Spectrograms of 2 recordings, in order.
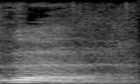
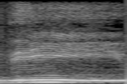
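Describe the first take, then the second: First: The vowel is a short uh sound. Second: The vowel is a long ee sound. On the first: It is ordinary everyday speech. "with a short U sound" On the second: Something really important is being talked about. "with a long E"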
